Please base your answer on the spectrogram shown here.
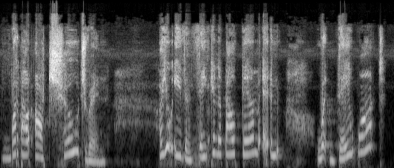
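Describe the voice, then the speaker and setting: A woman acting a weary, worried wife and mother in an audio drama, with a breathy, husky voice. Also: high-pitched, very animated, measured pace, rough recording. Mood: anxious, pleading.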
